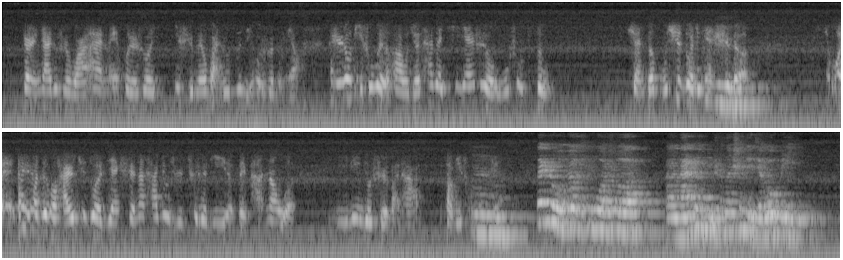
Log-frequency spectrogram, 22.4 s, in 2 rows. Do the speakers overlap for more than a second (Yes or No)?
No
